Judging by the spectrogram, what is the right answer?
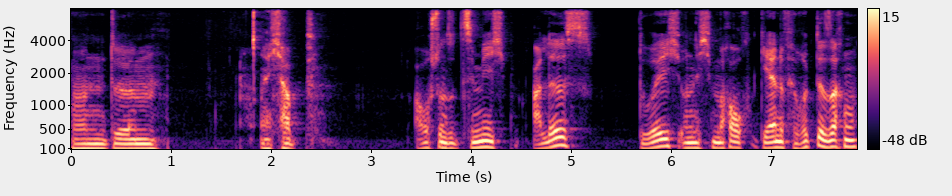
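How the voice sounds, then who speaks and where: Pausing long and often, a man talks at a very slow pace in a medium pitch with ordinary pitch variation. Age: 30s. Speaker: endurance sports podcast co-host. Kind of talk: casual chat.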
